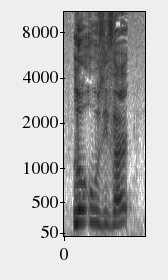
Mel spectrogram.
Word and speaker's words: Lil Uzi Vert: Lil Uzi Vert.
